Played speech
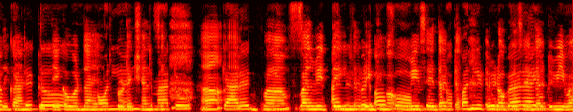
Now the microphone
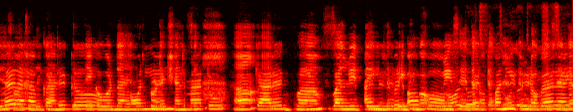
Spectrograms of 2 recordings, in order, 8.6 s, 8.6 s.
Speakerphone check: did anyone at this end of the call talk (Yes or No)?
Yes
